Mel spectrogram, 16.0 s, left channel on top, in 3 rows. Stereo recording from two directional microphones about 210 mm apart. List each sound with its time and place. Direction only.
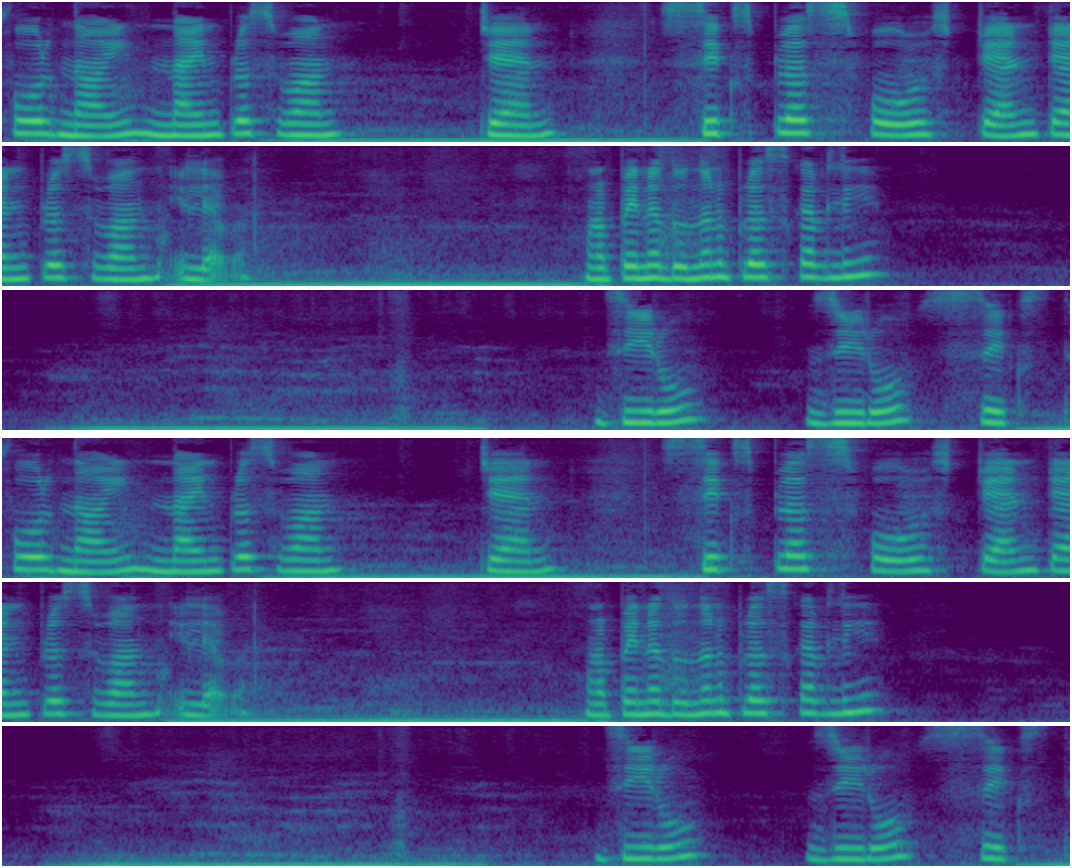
0.0 s a woman's voice: 15° left (ahead or behind)
8.2 s a woman's voice: 15° left (ahead or behind)
13.7 s a woman's voice: 15° left (ahead or behind)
